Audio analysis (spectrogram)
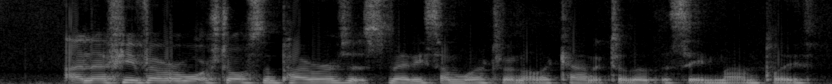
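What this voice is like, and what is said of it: Glaswegian Scottish accent. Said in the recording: “In case you didn't know where my accent was from. ... Yeah, from Glasgow. She's a Glaswegian.”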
